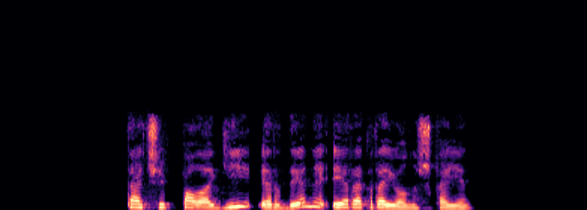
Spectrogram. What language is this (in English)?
Mari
